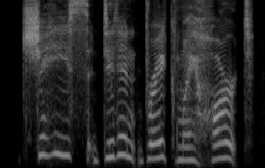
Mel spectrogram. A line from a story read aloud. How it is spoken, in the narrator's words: I said through clenched teeth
